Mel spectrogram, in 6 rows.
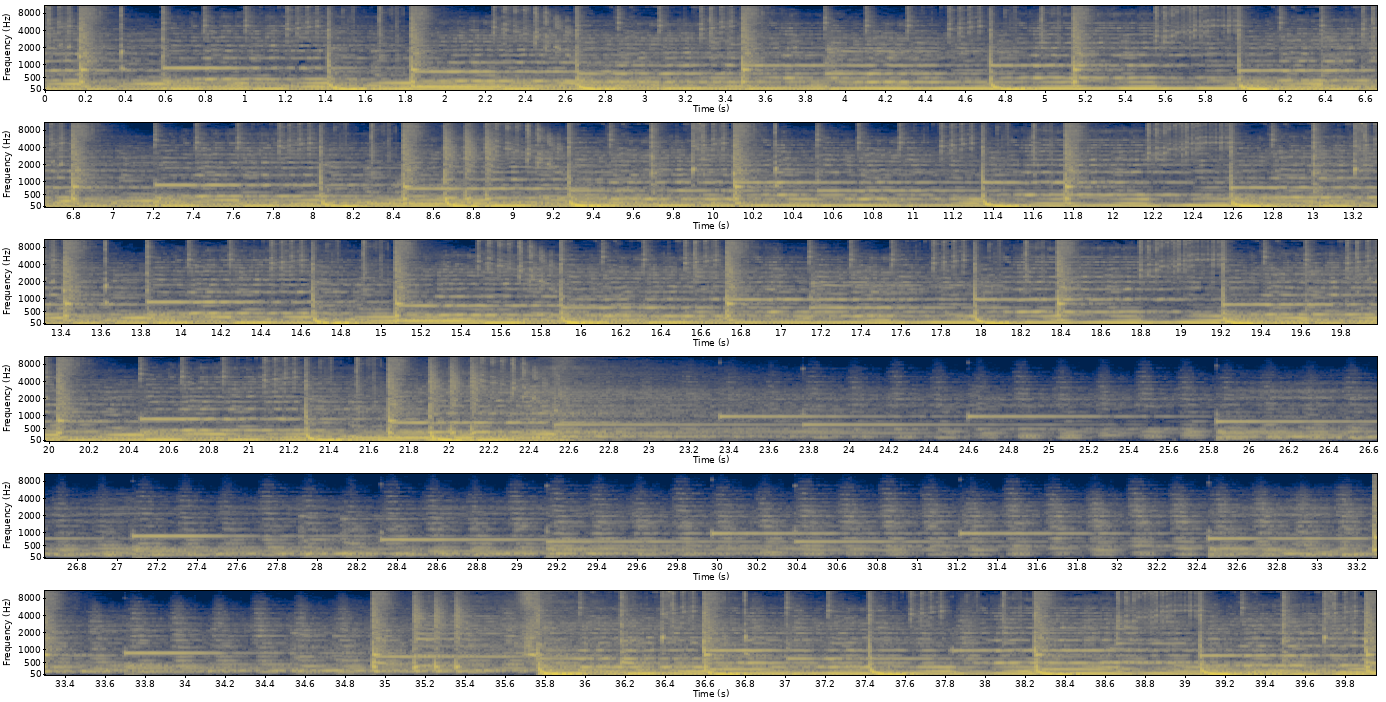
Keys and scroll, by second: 0.0 Delete, 1.0 Delete, 1.9 Delete, 3.0 Delete, 3.3 space, 4.2 Delete, 4.6 Delete, 5.6 Delete, 5.8 v, 5.9 space, 6.4 ctrl+t, 11.8 space, 14.1 space, 17.2 ctrl+g, 19.9 ctrl+j, 24.3 space, 26.2 ctrl+t, 29.1 Return, 34.5 space, 39.3 ctrl+BackSpace.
